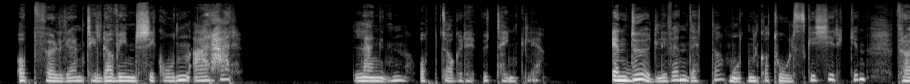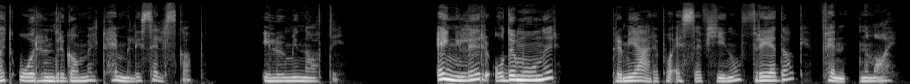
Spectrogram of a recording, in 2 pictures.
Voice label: no movie trailer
